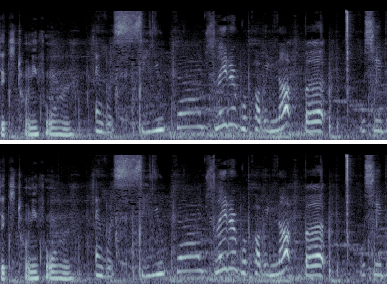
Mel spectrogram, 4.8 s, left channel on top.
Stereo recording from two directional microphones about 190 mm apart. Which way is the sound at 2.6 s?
20° right (ahead or behind).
